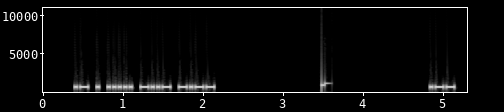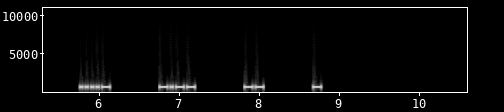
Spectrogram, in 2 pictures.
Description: Morse code, heard as a keyed tone, about 36 wpm, spaced as for 18 wpm, 700 Hz. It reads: AE5XY W4YMT
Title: USA Call Signs - 5 Characters - 6x Character Spacing - 35wpm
